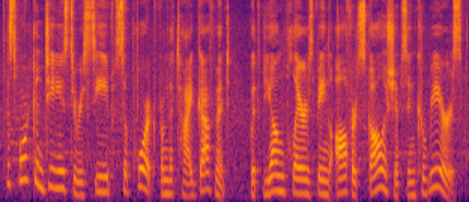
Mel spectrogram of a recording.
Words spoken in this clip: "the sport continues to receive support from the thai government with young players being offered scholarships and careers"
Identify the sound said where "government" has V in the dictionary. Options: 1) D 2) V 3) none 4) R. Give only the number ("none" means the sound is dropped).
2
